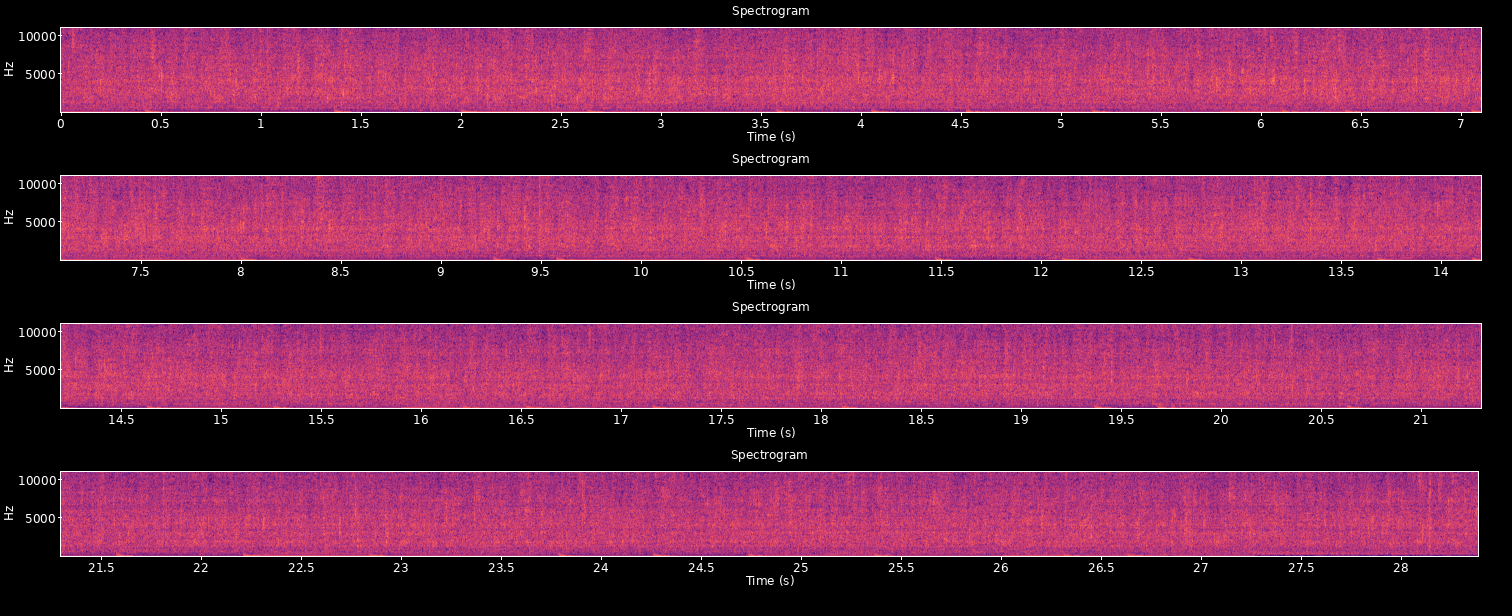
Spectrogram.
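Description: Chicken pieces and sliced onion sizzling steadily in hot oil in a wok, with a low bass line of background music underneath.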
